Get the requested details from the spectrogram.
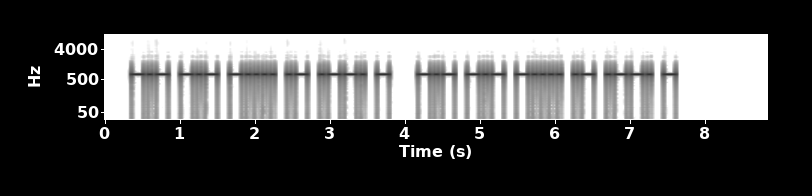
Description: Morse code, heard as a keyed tone, about 22 wpm, 700 Hz. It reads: KK6APT KK6APT
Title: USA Call Signs Repeated 2x 22wpm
